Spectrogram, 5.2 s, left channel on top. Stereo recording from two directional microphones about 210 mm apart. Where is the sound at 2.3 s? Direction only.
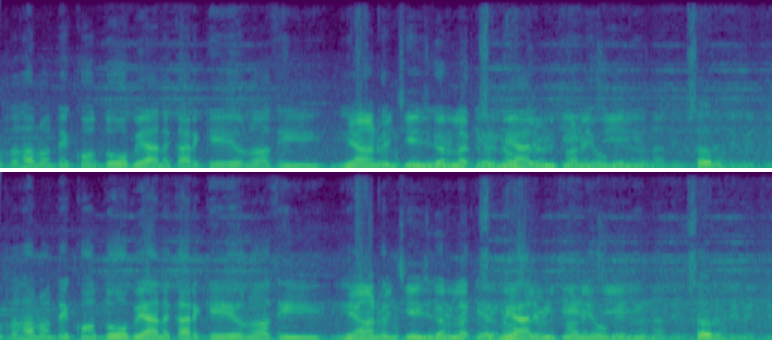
50° left (ahead or behind).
